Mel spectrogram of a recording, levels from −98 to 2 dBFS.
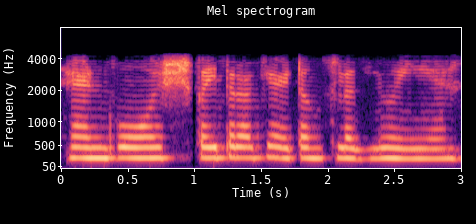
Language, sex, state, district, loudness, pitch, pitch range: Hindi, female, Punjab, Kapurthala, -13 LUFS, 225 Hz, 220-230 Hz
